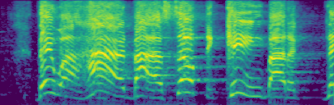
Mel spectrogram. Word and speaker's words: Celtic: pits these were called Celtic people it's spelled c l t they spell it Kel these are Irish the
